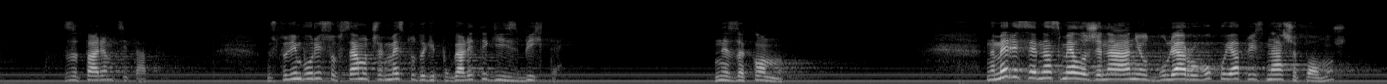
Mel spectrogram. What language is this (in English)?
Bulgarian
